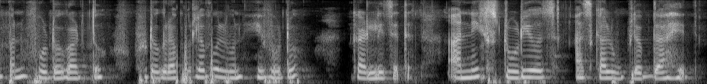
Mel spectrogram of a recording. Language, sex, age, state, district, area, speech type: Marathi, female, 18-30, Maharashtra, Kolhapur, rural, spontaneous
